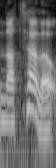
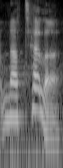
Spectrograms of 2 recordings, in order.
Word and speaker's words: Nutella: correct pronunciation of Nutella it's either Nutella or nut teller because you know any other pronunciation you know it's ridiculous quite clearly wrong for a hazelnut spread well done there social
